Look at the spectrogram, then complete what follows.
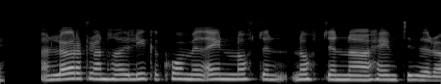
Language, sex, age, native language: Icelandic, male, 12, Icelandic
